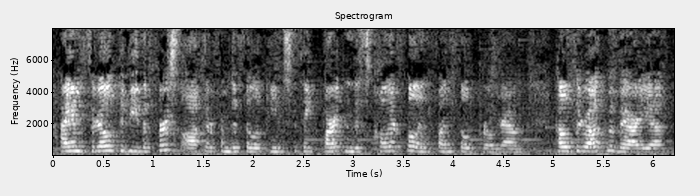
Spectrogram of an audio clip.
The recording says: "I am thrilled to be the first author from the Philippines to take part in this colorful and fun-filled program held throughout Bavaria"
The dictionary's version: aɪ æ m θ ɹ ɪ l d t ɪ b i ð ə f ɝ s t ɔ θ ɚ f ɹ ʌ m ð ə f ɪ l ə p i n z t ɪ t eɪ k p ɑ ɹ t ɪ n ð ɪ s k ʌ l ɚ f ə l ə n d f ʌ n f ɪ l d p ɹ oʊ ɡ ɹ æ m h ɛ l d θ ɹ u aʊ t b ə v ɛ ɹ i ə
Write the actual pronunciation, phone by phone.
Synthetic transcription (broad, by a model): aɪ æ m θ ɹ ɪ l d t ɪ b i ð ə f ɝ s t ɔ θ ɚ f ɹ ʌ m ð ə f ɪ l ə p i n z t ɪ t eɪ k p ɑ ɹ t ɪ n ð ɪ s k ʌ l ɚ f ə l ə n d f ʌ n f ɪ l d p ɹ oʊ ɡ ɹ æ m h ɛ l d θ ɹ u aʊ t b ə v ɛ ɹ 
